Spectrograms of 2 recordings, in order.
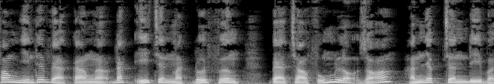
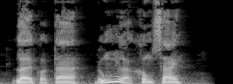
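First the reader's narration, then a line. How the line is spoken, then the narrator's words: Smiling. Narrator (Vietnamese): thanh niên kia mỉm cười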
